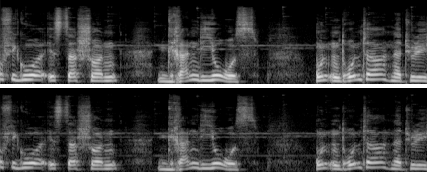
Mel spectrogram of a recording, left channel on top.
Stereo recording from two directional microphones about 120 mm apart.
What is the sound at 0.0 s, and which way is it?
Speech, 40° left (ahead or behind).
